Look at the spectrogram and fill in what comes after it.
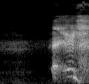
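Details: Sneezes deliberately brought on by a person whose left nostril kept tickling after an illness a few weeks earlier; quiet indrawn breath, then one loud explosive sneeze, part of a long series of big sneezes with nose blowing; sneezing.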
